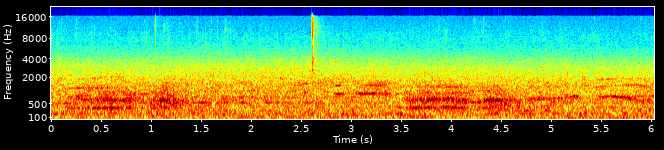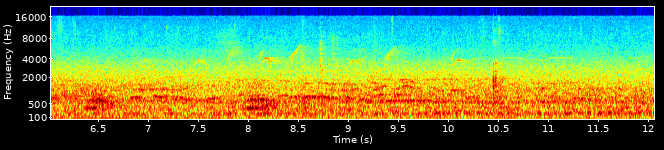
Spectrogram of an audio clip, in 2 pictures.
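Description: A crowd of men and women chatter at a distance outdoors.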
